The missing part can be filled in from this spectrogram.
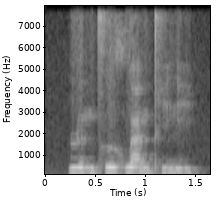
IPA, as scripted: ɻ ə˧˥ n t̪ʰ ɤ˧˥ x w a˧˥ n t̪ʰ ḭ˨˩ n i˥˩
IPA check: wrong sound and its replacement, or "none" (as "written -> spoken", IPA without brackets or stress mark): none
